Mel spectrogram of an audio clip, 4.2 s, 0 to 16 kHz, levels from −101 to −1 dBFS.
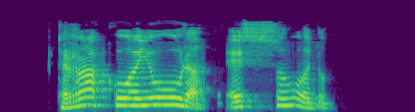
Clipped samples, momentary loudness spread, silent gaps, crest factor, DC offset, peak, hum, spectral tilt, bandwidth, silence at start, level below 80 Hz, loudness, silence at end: under 0.1%; 9 LU; none; 16 dB; under 0.1%; 0 dBFS; none; -5 dB/octave; 7.8 kHz; 0.6 s; -58 dBFS; -15 LUFS; 0.9 s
